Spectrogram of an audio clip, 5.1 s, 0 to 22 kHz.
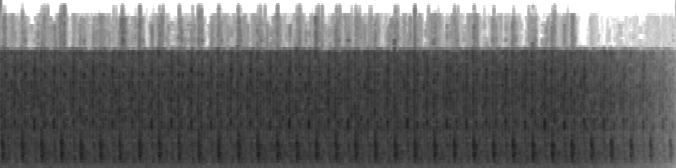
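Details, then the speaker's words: Ford 2704ET diesel in a TR70 combine, first start after a head gasket repair: after a minute or two a steady sharp knock about 220 a minute rides over the idle, a single cylinder knocking, traced to number two by cracking its injector line. "he ran pretty good for I don't know a minute or two and then the number two cylinder developed a knock"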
